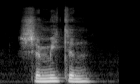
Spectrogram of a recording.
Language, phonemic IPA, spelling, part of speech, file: Dutch, /seˈmitə(n)/, Semieten, noun, Nl-Semieten.ogg
- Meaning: plural of Semiet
